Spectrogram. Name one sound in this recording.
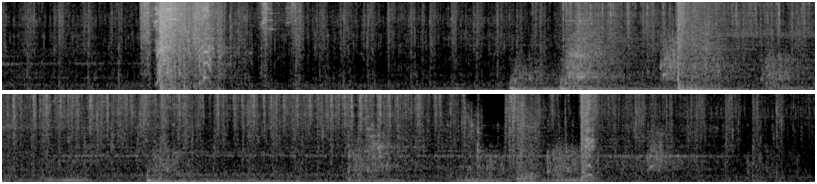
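Footsteps crunch on gravel as a figure runs.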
